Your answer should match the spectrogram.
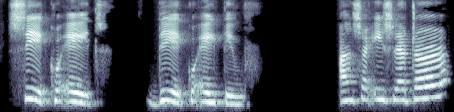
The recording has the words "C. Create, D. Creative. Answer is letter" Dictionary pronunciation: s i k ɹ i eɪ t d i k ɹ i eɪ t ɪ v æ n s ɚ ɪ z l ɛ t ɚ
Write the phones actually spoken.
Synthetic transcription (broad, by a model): s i k i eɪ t d i k i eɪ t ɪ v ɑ n s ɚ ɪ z l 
